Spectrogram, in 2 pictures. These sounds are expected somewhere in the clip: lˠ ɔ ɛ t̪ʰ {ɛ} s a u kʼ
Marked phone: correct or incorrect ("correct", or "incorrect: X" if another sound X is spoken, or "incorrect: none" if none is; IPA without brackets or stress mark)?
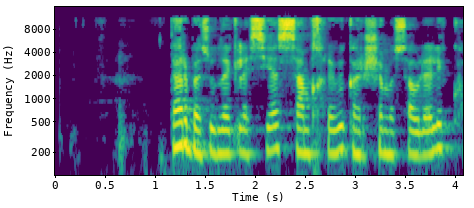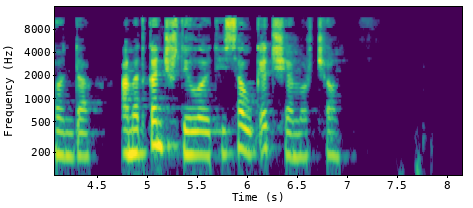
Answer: incorrect: i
